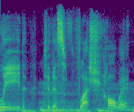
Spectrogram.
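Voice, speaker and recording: A man's speech crawls along very slowly while noticeable noise sits in the background. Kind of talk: tabletop game master narrating a horror campaign. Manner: vivid, descriptive scene-setting, conversational with casual filler words.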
